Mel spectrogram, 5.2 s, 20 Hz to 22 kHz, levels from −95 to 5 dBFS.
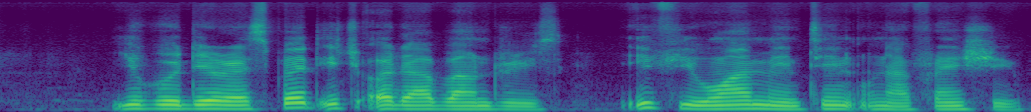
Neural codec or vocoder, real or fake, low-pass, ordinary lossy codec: autoencoder, 48 kHz, 128 numbers a frame, DAC-VAE, trained on Japanese speech; fake; none; none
